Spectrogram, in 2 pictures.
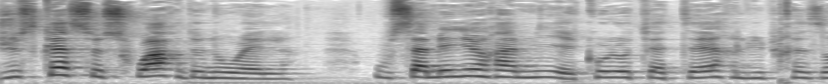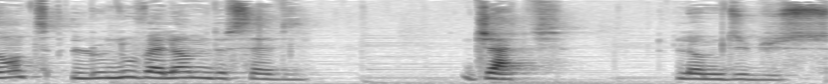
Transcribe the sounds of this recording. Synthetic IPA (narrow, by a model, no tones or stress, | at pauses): ʒyskasəswaʁd̪ənɔɛl | usamejœʁamiekɔlɔkat̪ɛʁlɥipχezɑ̃t̪lənuvɛlɔmd̪əsavi | ʒ̥ak | lɔmd̪ybys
